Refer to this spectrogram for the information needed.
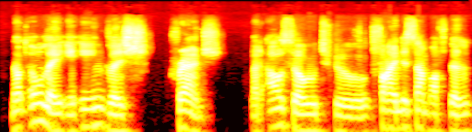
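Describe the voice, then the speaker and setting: A man's voice: medium pitch, fairly bright tone, poor audio. A man putting prepared questions to an author in an interview, setting them out methodically and rephrasing as he goes.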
